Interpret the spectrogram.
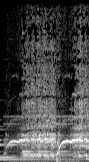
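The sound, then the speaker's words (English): A horse neighs twice in quick succession, each call a loud, shrill whinny that climbs sharply in pitch and then wavers. There is no talking. “I see a blue horse looking at me.”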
